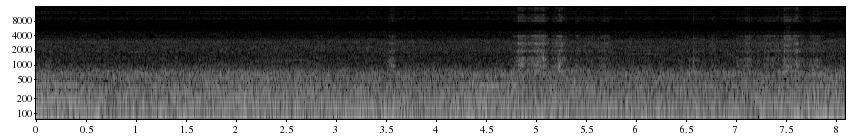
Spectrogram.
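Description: Wind buffeting the microphone of a stick-held camera on a tandem paraglider in flight: a steady low rumble, with a short cluster of clicks about five seconds in.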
